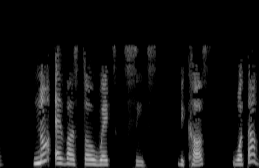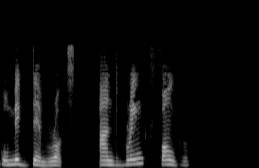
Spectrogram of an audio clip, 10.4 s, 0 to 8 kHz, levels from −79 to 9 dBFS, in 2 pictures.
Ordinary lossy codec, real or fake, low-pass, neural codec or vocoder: MP3, 24 kbps; fake; 7.2 kHz; codec, 16 kHz, about 1 kbps, DyCAST, with the encoder's durations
